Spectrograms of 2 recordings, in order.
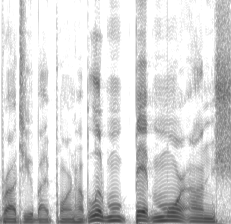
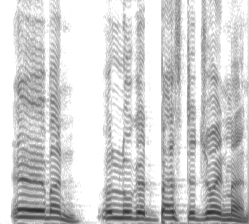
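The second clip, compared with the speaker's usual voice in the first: poor put-on Jamaican accent, very high and slow; 12 semitones higher than usual. Speaker discussing which accents people can still do, tries a bad jamaican accent. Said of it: "You can do Jamaican too".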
